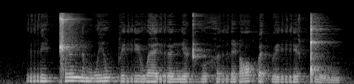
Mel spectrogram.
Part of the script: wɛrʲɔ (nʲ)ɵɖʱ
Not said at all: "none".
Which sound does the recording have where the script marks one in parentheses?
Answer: nʲ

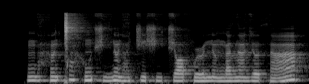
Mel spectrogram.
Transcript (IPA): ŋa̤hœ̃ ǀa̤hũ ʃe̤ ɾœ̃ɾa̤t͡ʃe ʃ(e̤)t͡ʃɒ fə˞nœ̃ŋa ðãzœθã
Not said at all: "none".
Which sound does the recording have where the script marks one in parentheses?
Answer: e̤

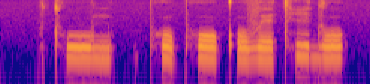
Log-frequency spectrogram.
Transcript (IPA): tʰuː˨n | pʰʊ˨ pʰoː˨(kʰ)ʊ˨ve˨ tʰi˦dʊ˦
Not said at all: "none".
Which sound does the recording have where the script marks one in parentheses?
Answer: kʼ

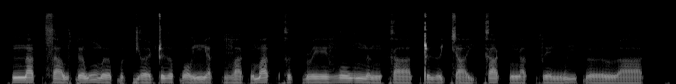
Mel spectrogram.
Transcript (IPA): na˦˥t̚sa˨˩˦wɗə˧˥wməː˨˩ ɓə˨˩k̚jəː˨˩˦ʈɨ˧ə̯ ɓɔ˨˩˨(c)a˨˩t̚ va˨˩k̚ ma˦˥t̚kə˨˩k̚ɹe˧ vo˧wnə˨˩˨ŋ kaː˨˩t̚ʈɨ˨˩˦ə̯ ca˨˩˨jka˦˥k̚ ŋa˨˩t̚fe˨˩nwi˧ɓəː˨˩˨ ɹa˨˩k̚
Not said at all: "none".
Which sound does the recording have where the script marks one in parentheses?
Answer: ɲ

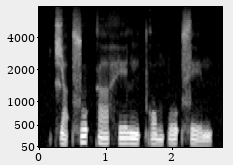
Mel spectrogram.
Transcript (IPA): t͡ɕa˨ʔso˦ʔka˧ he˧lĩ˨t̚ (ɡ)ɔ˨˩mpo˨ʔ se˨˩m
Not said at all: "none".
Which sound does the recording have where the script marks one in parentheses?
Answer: ɡ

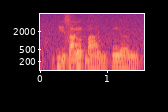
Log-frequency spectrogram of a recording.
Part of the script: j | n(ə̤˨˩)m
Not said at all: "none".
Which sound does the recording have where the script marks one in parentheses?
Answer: ə̤˨˩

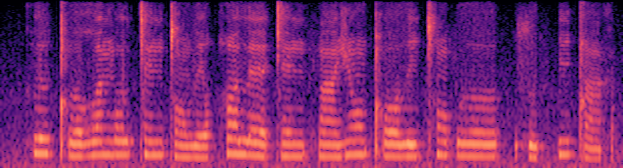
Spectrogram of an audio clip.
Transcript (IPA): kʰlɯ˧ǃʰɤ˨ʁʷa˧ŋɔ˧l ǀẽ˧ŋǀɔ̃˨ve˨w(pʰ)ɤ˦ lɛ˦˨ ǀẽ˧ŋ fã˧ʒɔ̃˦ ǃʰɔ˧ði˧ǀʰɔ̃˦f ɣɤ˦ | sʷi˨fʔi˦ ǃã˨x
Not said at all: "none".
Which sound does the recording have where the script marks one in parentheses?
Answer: qʰ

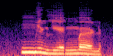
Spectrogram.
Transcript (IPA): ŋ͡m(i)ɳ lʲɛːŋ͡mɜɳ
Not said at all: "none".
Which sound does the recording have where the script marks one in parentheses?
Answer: i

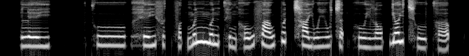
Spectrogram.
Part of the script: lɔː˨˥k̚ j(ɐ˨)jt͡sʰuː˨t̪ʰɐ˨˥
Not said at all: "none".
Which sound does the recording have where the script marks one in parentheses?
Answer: ɐ˥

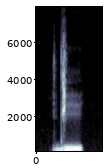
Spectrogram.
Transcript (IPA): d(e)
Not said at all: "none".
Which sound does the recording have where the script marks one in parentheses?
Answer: i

